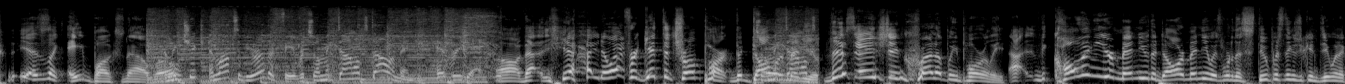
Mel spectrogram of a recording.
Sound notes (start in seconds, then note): 7.6 laughs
